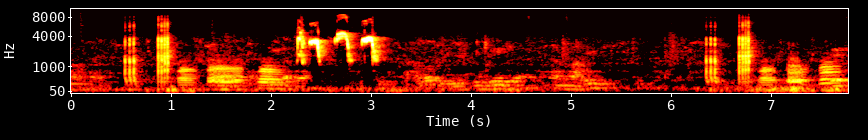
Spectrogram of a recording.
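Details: A Nias hill myna performs a model song meant for pet mynas to copy: piercing whistled notes and loud harsh chucks in clusters, a quieter nasal run midway, then a second burst of sharp calls.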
